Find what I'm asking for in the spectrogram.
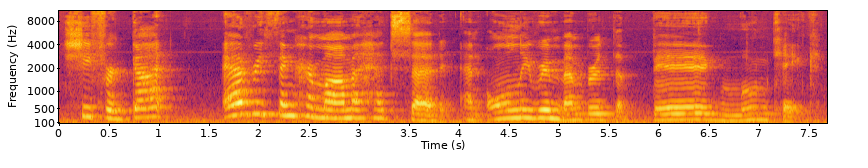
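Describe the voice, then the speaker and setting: A woman reading a picture book aloud to children, expressive, putting questions to her young listeners and dropping into hushed asides. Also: medium pitch, slow pace. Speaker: children's library storyteller. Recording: roomy echo, some background noise.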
